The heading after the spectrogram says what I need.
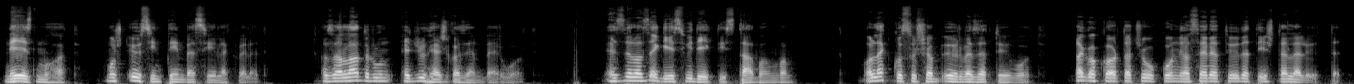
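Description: A man's voice: medium pitch, expressive, vocal fry, darkish tone. A man reading an audiobook, voicing a weary, hot-tempered legion captain who threatens and coaxes a prisoner. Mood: coaxing. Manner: threatening, then coaxing and falsely friendly.

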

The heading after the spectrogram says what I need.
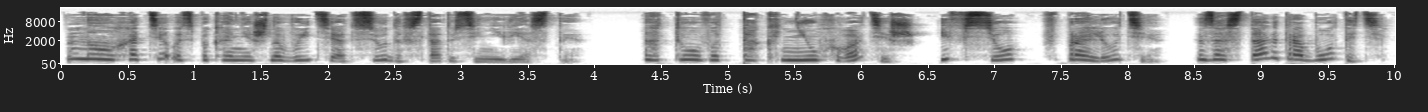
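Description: A woman's voice: high-pitched, lively intonation, unhurried, warm tone, dry recording, studio quality, voice pushed up. A woman voicing a spoiled, snobbish young female student who talks in a scornful, whiny way.

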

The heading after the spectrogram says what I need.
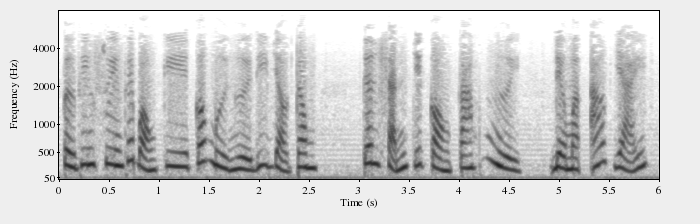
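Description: Breathy woman narrating a novel. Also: fairly high pitch, no room sound, highs cut off. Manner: steady, measured reading. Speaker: audiobook narrator. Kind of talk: scripted narration.

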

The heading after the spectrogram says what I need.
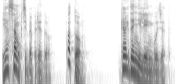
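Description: A man reading a menacing phantom caller who speaks quietly and politely while he mocks. His words come low, slow and unhurried, with a soft, dry sound. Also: wildly swooping pitch, creaky, slightly rough, no echo, heavily acted. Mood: taunting. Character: mocking mysterious male caller, coolly menacing.

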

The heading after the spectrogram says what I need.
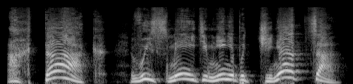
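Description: A man's voice: sits high, very animated, slow, slightly rough, pitched above the performer's own voice, exaggerated voice. A man reading an audiobook, voicing a furious, treacherous male usurper who screams his orders. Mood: threatening. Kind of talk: audiobook character voice.

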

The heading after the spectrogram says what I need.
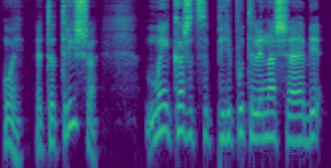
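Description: A man voicing a kind, gentle middle-aged woman who speaks in a lively, teasing way. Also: on the high side, brisk, breathy edge, no room sound, studio quality, voice pushed up. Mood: surprised.

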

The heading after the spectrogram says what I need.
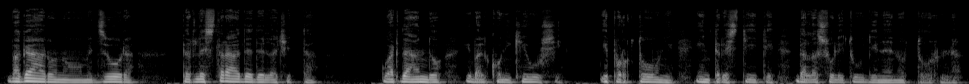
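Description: Gravelly male audiobook narrator. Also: lowish voice. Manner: measured, expressive reading. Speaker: audiobook reader.

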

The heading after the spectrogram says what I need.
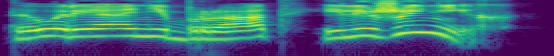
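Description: A woman's voice: fairly high pitch, lively intonation, moderate pace, no echo, clean studio sound, close to an everyday voice. Cocky young man, sneering and dismissive, read by a woman narrator; audiobook. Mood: mocking. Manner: mocking, scornful.

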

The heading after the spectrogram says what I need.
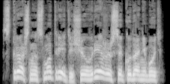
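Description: A man voicing a cocky young race car in a storybook reading, with a quick, eager, husky voice. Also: on the high side, animated, a little mellow, dry recording, studio quality, voice pushed up. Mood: flustered.

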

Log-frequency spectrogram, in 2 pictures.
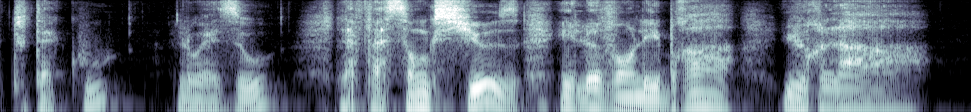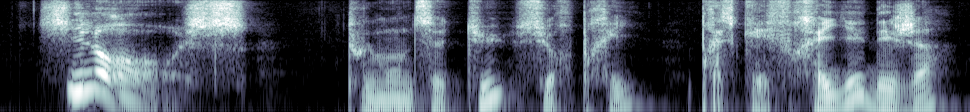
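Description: A man reading a classic novel aloud in a measured, expressive narration. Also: low voice, breathy edge. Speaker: audiobook reader.

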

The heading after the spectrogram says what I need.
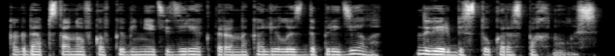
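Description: A woman narrating a dramatic audiobook in a steady, subdued storytelling manner. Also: deep voice, fast talker.

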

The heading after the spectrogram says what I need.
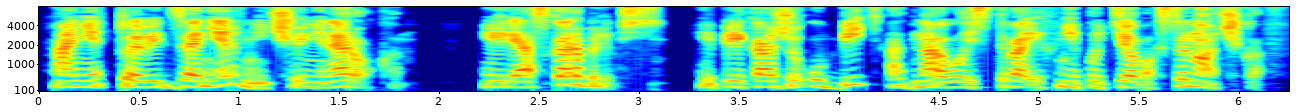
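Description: A woman's voice: mid-range voice, a little fast, a bit bright, dry recording, clean studio sound, lightly acted. A woman narrator voicing a smug, scornful male dragon who sneers at the emperor.

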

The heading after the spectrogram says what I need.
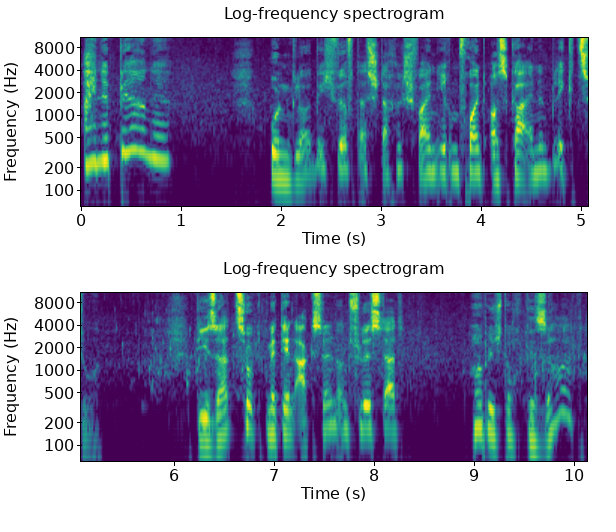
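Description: A man narrating a children's audiobook in a slow, animated storytelling manner. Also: on the high side, gravelly, slight background noise.

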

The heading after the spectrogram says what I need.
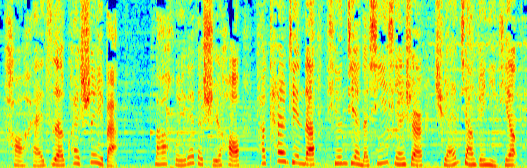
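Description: A woman voicing a gentle, caring mother pigeon in a storybook reading, soft and soothing. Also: sits high, animated, measured pace, soft background music.

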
